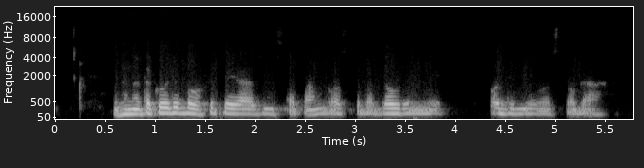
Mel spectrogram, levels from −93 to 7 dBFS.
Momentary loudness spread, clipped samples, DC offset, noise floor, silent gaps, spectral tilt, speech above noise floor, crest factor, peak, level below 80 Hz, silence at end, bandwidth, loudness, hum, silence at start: 13 LU; under 0.1%; under 0.1%; -58 dBFS; none; -12.5 dB/octave; 31 dB; 18 dB; -10 dBFS; -70 dBFS; 0.3 s; 4.6 kHz; -27 LUFS; none; 0.6 s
